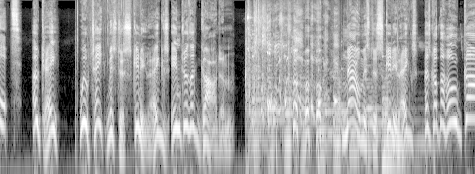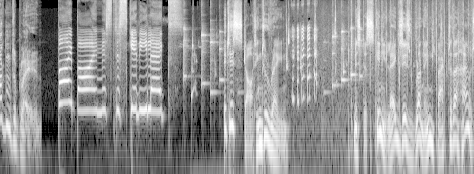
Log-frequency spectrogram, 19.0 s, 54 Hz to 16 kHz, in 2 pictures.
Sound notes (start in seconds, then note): 5.0 all laugh; 15.2 giggles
